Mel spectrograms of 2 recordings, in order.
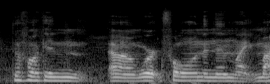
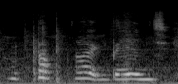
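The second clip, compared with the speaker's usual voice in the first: higher, disbelieving what the fuck; incredulous; 4 semitones higher, 4 dB quieter, slower than usual. Real, not acted. Retelling a creepy hotel guest, incredulous and higher. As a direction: recoil in disbelief at a creepy request.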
